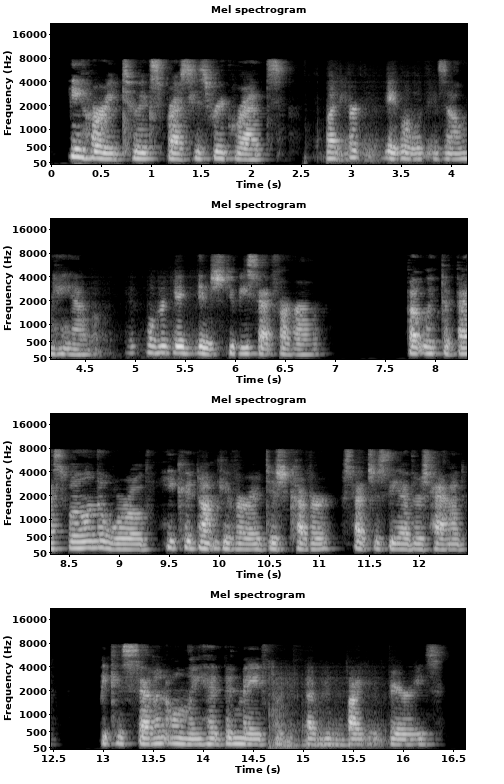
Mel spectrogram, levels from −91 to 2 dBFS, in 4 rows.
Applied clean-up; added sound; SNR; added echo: neural mask model DeepFilterNet 3.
